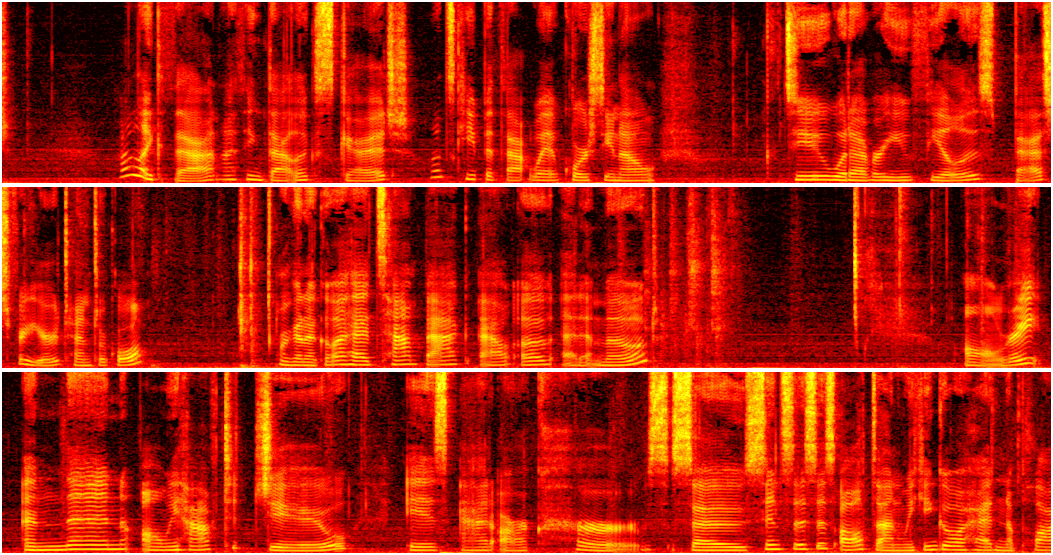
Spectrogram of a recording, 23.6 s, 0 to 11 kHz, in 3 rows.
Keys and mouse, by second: 1.5-3.2 drag, 5.1-9.7 drag, 9.7 Tab, 23.1 click.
